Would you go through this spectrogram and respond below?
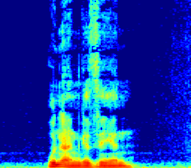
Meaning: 1. disreputable 2. disrespectable
- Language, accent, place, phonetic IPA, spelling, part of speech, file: German, Germany, Berlin, [ˈʊnʔanɡəˌzeːən], unangesehen, adjective / preposition, De-unangesehen.ogg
